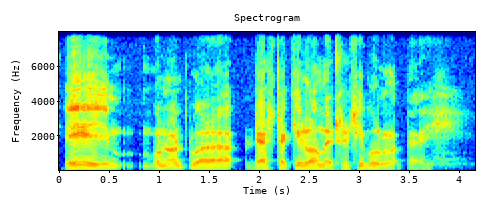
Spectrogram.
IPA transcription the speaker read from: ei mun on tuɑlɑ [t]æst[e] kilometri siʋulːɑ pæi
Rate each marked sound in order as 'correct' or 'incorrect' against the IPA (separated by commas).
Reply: correct, incorrect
